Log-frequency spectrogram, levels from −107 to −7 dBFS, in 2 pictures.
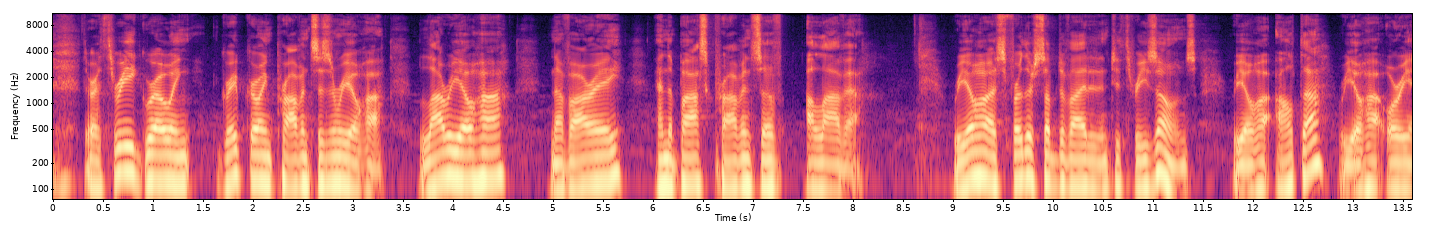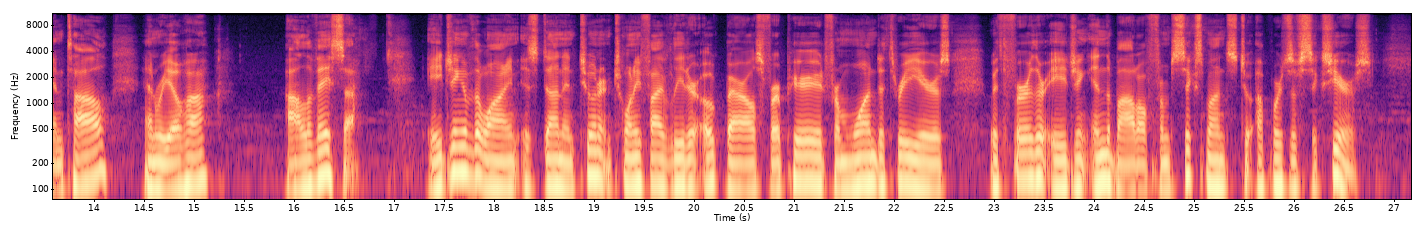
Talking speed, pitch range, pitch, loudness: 140 wpm, 105-125 Hz, 115 Hz, -14 LUFS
